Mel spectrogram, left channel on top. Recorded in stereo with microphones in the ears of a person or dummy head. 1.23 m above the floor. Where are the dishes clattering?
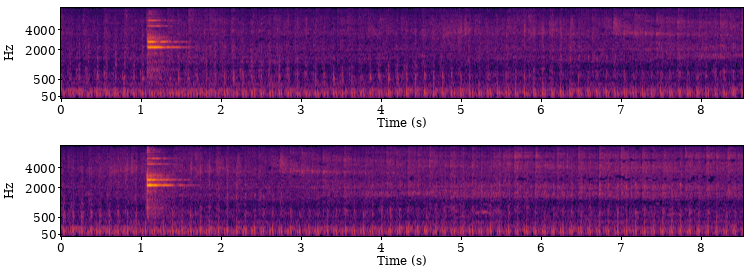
50° right (ahead or behind), 0.6 m.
